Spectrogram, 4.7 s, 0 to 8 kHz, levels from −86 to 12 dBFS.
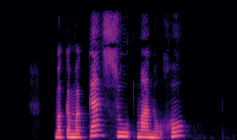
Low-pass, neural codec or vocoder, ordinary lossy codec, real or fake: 7.2 kHz; none; AAC, 48 kbps; real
